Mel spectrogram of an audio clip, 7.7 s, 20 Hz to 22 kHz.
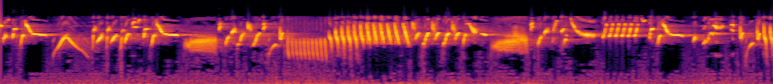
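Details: Goldfinch mule, a goldfinch–canary hybrid, recorded in 2022, singing a rich fast song of high twittering notes, rapid buzzy trills and sweeping slurred whistles, with frequent changes of phrase.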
